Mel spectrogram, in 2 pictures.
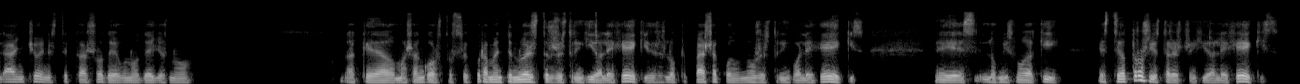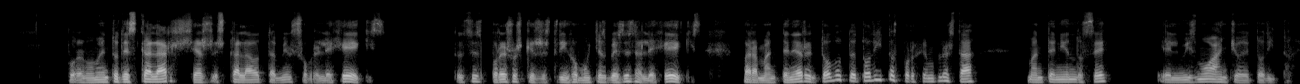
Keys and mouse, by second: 0.7-5.3 middle drag, 9.2-10.4 drag, 10.4-11.0 middle drag, 13.7-14.6 middle drag, 16.2-16.7 middle drag, 18.8-20.1 shift+middle drag, 21.2-21.6 middle drag, 22.2-22.5 middle drag, 24.2 click, 25.0 shift+middle click.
